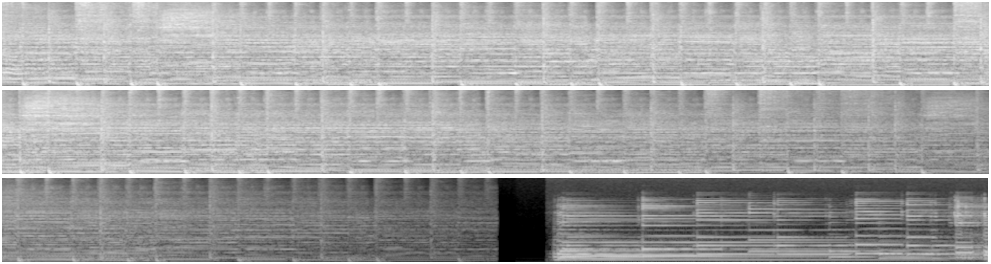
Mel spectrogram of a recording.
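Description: A rock band song plays loud and dense, with distorted guitars and steady drum hits, slowly fading down before a sharp cut into a brighter, sparser piece of music.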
